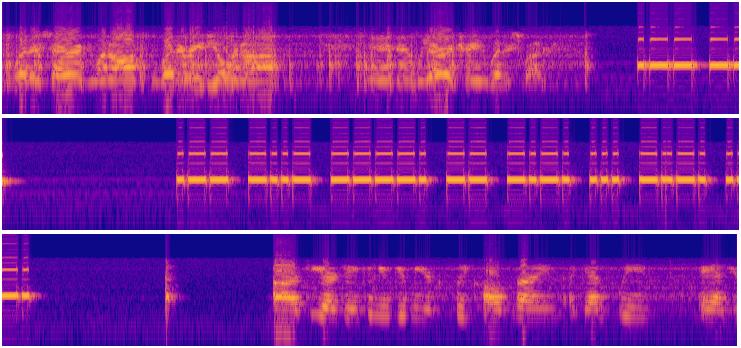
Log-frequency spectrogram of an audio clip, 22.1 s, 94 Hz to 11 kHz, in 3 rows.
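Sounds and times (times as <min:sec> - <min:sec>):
morse code beeps: 0:06.3 - 0:07.6, 0:09.1 - 0:15.2.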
